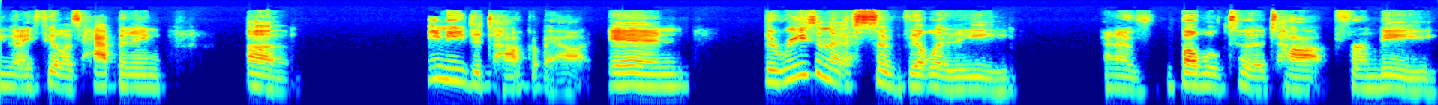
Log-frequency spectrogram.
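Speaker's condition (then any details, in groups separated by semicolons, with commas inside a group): No condition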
